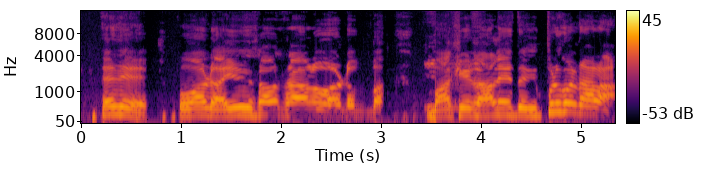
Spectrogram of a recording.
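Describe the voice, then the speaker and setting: A man with a high pitch talks with ordinary pitch variation and very even loudness. The sound is dry and close with no echo, and there is noticeable background noise. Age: 80s+. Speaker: pensioner interviewed on the street. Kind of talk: street interview. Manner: halting.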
